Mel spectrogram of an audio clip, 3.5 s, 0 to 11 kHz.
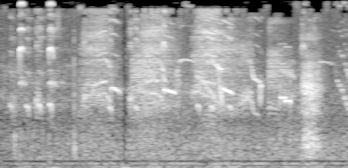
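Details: Lilac-breasted roller at sunrise on safari, 18 August 2020, its call said to be less pretty than the bird, going 'bah, bah, bah'; harsh, noisy rasping bursts repeat through the clip, with thin whistles from other birds behind.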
